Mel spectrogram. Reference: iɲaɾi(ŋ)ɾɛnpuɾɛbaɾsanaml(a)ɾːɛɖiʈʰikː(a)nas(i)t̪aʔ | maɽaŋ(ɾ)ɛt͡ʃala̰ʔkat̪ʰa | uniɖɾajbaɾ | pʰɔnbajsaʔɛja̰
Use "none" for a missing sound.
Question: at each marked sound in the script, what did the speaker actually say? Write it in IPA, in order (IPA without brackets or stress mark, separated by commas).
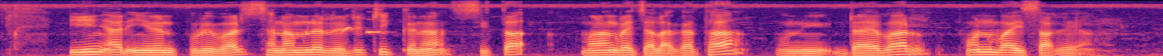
ɲ, ɛ, a, i, ɾ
